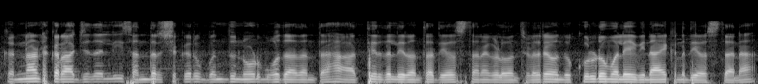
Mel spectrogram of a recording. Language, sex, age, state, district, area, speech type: Kannada, male, 45-60, Karnataka, Kolar, urban, spontaneous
